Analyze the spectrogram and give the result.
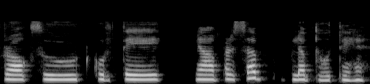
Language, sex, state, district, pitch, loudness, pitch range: Hindi, female, Uttarakhand, Uttarkashi, 225 Hz, -19 LUFS, 215-230 Hz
